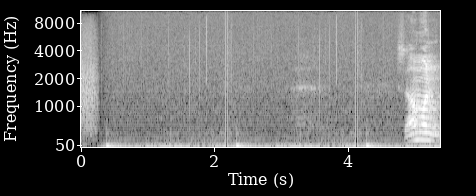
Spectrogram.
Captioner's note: record static skipping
